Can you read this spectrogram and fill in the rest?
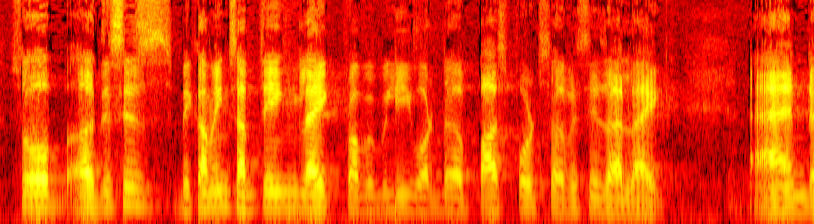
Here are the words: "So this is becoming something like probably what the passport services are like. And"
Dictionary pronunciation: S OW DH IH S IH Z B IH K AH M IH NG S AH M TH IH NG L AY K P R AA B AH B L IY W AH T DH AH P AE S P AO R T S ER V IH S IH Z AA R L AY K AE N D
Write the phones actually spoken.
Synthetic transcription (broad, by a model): S OW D IH S IH Z B IH K AH M IH NG S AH M T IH NG L AY K P R AA B AH B L IY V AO T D AH P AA S P AO R T S ER V IH S IH Z AA R L AY K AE N D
